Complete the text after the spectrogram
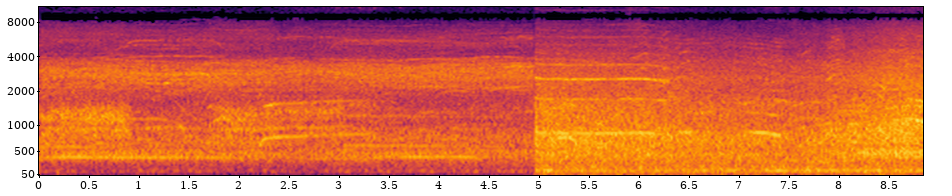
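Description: A large stadium crowd chants and roars outdoors.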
